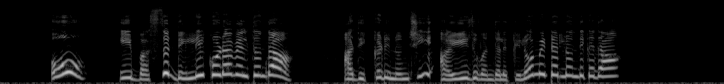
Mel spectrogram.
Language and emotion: Telugu, surprised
